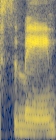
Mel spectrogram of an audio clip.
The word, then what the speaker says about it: Semaine: butchered American way. Yeah. So Semaine is exactly how we say it, and it does mean the week in French.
